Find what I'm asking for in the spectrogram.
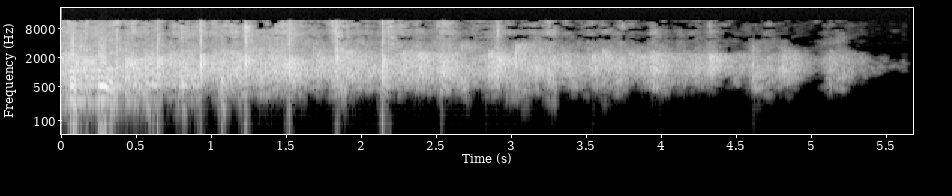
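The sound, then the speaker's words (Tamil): Audience clapping to shake off tiredness during a talk, starting with loud, sharp claps, then thinning out and fading away into silence just before the end. “கைதட்டு இந்த விஷயத்தை விளங்கப்படுத்தியதுக்காகவோ அல்லது உங்களுக்கு விளங்கிவிட்டதற்காகவோ அல்ல, சோர்வு நீக்குவதற்காக என்று அறிக.”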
